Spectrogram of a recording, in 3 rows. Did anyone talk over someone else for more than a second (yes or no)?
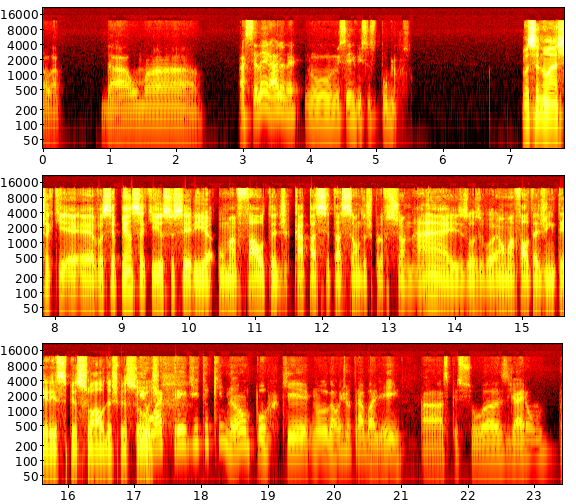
no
